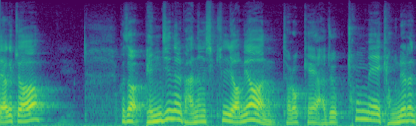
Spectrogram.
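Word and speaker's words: benzene: 벤진이 원래 발음이고 벤젠 이거는 일본 발음입니다. 아시겠죠? 알겠죠? 자, 어쨌건 그래서 얘 이름은 벤진이에요. 벤진. 그 벤진에 뭘 할 거냐면 Br2 처리를 할 건데 CH2Cl2 속에서 하는 거예요.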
